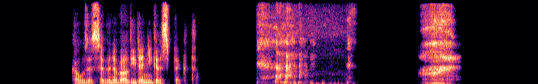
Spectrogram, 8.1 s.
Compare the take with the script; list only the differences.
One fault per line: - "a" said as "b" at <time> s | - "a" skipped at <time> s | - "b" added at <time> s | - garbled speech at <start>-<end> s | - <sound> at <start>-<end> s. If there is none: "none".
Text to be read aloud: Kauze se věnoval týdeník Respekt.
- laugh at 3.8-5.4 s
- throat clearing at 6.3-6.9 s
